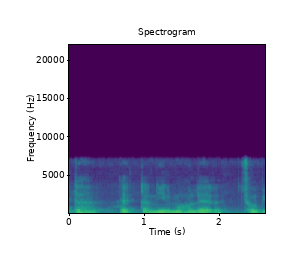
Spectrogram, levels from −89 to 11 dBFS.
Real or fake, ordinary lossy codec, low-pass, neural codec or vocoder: fake; none; 7.2 kHz; vocoder, 24 kHz, 100 mel bands, Vocos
